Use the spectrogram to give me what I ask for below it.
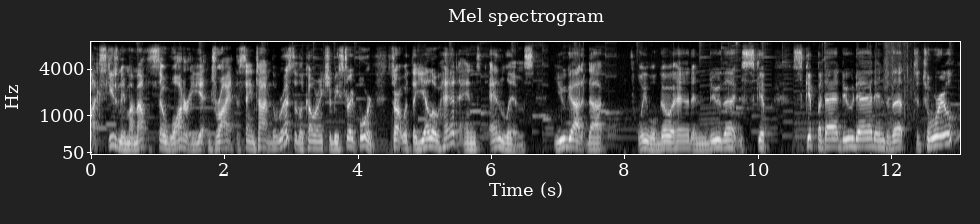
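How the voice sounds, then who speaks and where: Man, let's play host, casual rambling commentary, cracking voice, mid pitch, faint background music. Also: moderate pace, muffled recording. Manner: rambling, self-correcting, chatty asides to viewers.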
